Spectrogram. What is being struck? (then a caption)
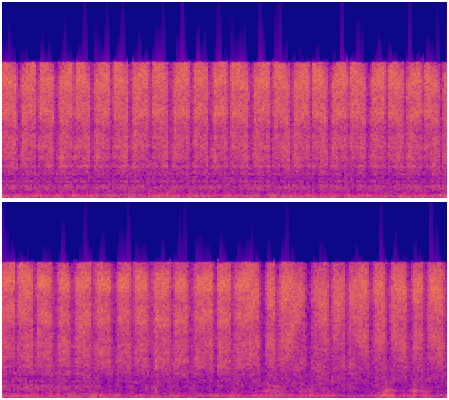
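Wooden board. A sanding sponge is rubbed back and forth along the surface of a long, solid wooden plank with worn holes. The result is a steady, rhythmic, bright scratchy hiss with almost no low end, pulsing with each quick stroke.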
